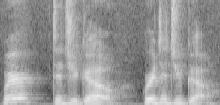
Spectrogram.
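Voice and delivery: "did you" run into "didja"; words pushed together. Shown as a demonstration. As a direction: blend "did you" with a J sound. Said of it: "they're pushing them together".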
